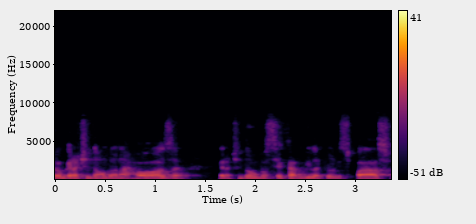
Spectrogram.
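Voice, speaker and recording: Somewhat breathy and fairly high-pitched, a man speaks at a fairly quick pace in a monotone, flat delivery. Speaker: historian and agroecology researcher. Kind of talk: live stream talk.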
